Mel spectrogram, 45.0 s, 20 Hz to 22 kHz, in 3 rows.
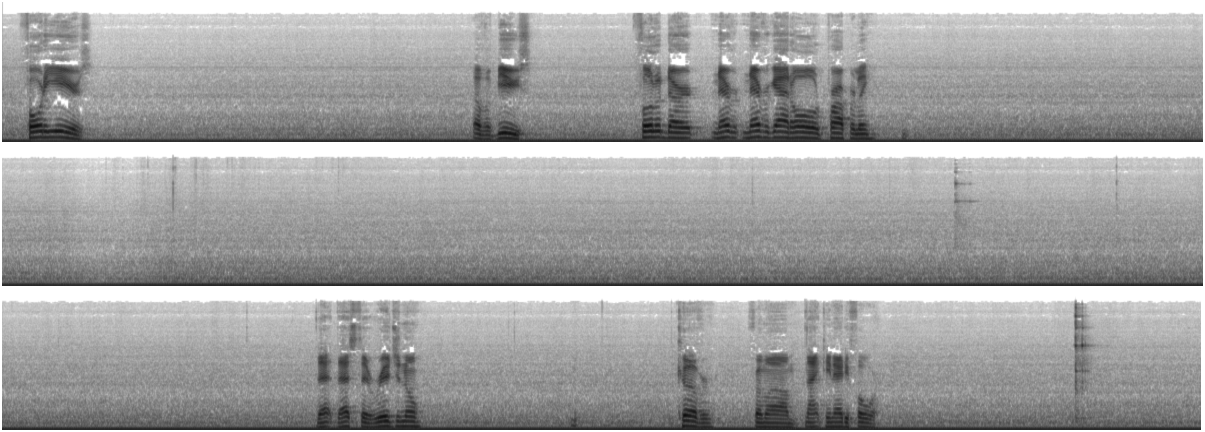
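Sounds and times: steady low rumble: 0.0s - 45.0s.

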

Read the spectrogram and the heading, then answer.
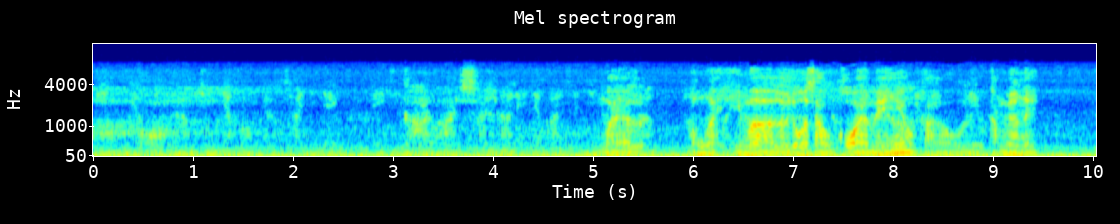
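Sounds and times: voice faintly talking: 0.0s - 9.3s
car idling from inside cabin: 0.0s - 10.0s.

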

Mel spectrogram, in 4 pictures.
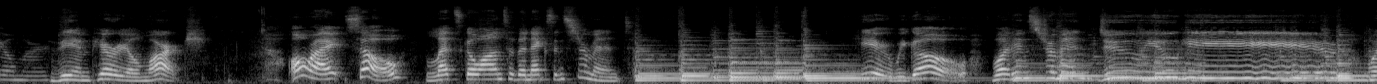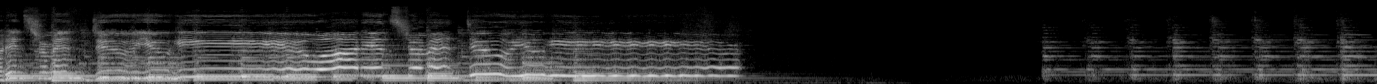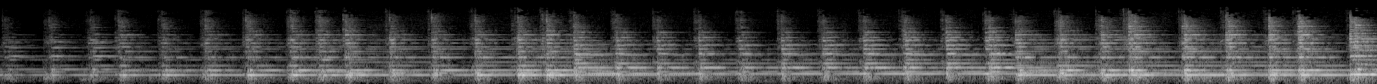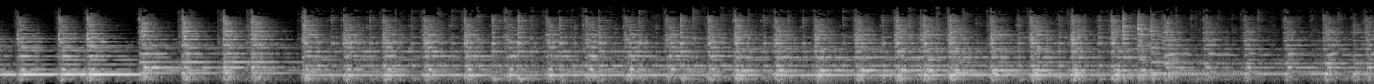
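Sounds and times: koto ensemble plucking: 6.3s - 21.2s, 24.2s - 55.0s.

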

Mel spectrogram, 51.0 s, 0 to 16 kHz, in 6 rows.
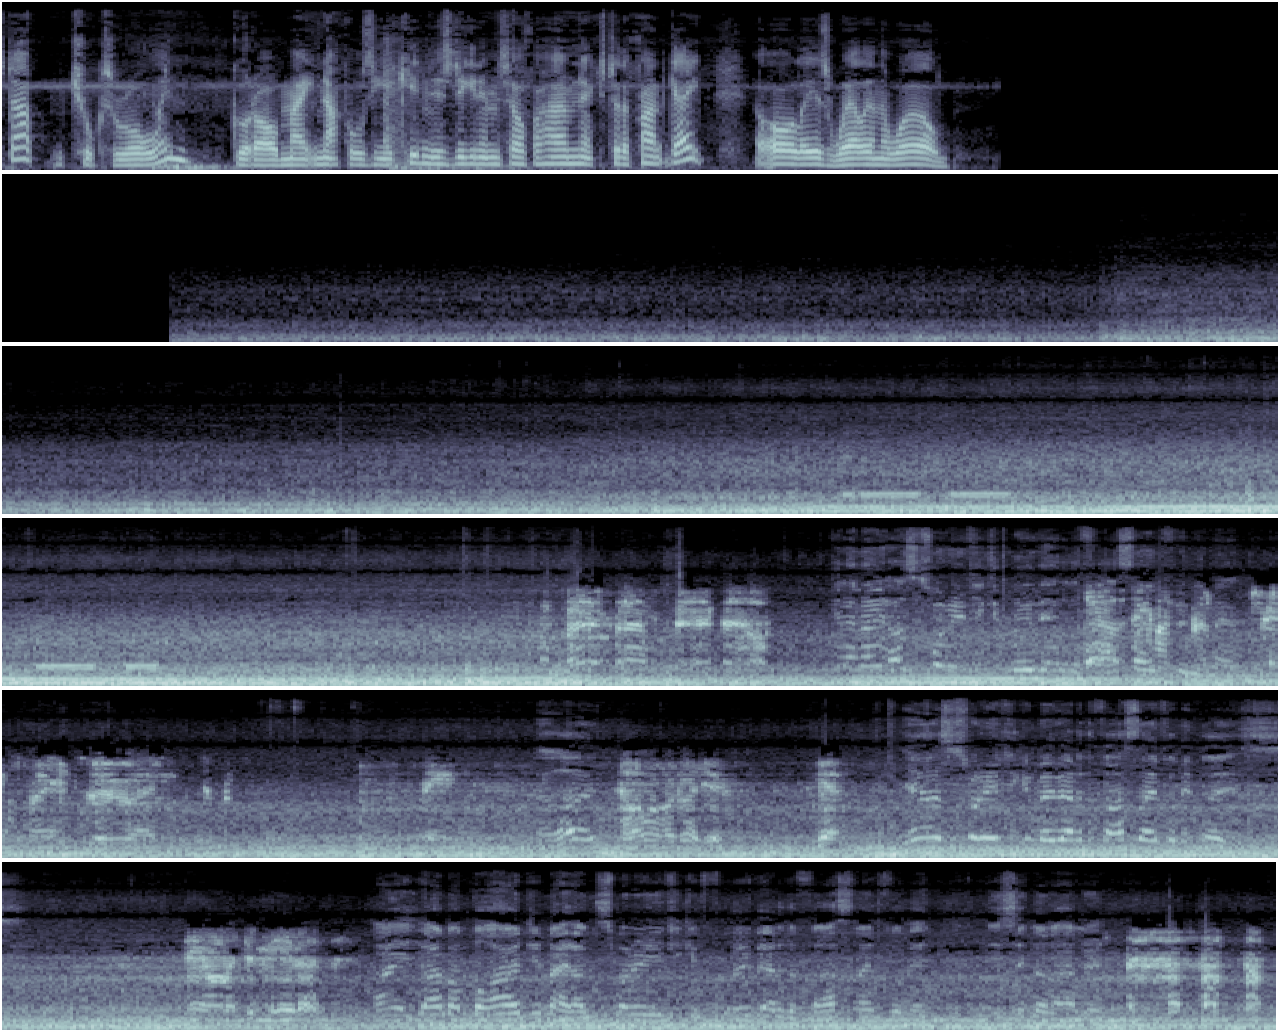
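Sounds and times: voices on phone call: 0.0s - 6.3s, 29.1s - 35.7s, 36.4s - 42.6s, 43.7s - 51.0s
car cabin road and engine noise: 9.8s - 51.0s
phone ringback tone: 22.6s - 23.8s, 25.7s - 26.6s.

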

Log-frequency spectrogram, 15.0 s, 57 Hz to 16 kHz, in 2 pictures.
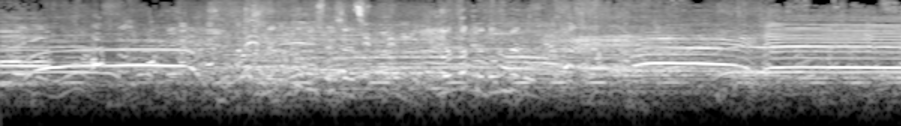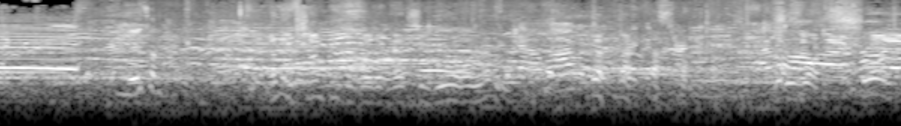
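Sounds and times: crowd talking and calling out: 0.0s - 15.0s.

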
